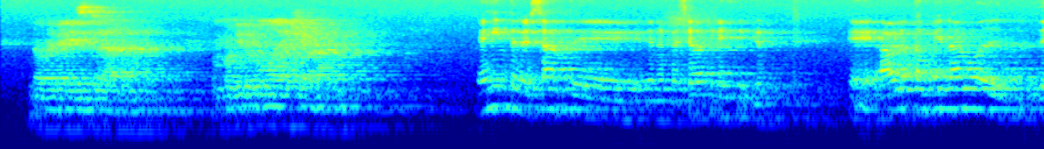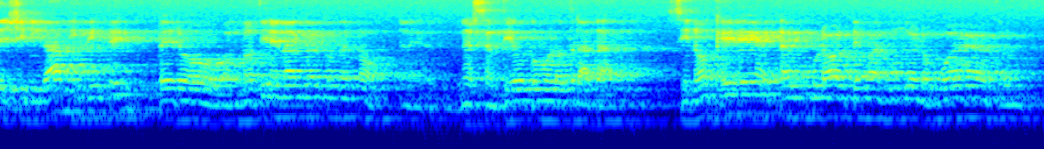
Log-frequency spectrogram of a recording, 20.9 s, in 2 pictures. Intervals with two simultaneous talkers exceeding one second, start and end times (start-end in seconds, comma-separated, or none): none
